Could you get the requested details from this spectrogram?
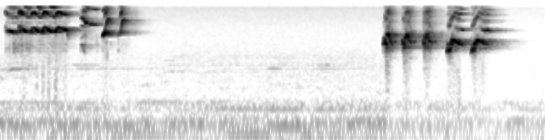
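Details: Orange-headed thrush song used as a lure to prompt other birds to answer: bursts of high, rich chirps and warbled phrases, a pause, then a loud run of four sharp descending notes.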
